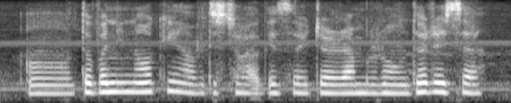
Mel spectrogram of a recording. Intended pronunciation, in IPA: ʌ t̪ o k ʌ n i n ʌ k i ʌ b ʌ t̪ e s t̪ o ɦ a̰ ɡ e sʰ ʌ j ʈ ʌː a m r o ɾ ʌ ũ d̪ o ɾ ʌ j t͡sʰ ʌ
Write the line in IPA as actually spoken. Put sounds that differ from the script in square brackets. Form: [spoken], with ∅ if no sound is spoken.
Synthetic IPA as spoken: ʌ t̪ o [p] ʌ n i n ʌ k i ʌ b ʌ t̪ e s t̪ o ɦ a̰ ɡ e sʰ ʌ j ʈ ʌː a m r o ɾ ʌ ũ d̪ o ɾ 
